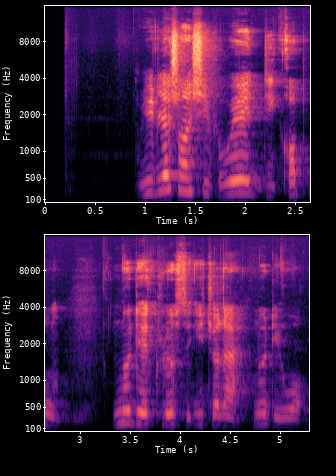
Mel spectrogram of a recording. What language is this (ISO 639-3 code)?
pcm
